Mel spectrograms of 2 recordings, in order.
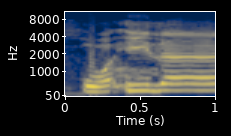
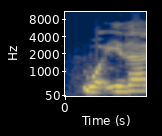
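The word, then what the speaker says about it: وإذا: لا يعلمون، لام کو بھی کھینچنا ہے، لا يعلمون۔ وَإِذَا لَقُوا الَّذِينَ آمَنُوا قَالُوا آمَنَّا، وَإِذَا کے ذال کو تھوڑا سافٹ پڑھنا ہے، لَقُوا الَّذِينَ میں قاف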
